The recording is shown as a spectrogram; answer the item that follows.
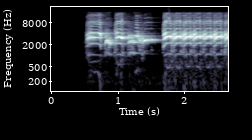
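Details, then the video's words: Brinji bulbul: squeaky, slurred notes sliding downward, then a dense, rapid chatter of harsh, repeated nasal notes that continues to the end. "burung brinji | masteran & pancingan ampuh brinji bahan, macet bunyi"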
